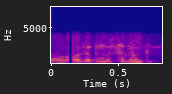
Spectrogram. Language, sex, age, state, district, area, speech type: Kashmiri, male, 30-45, Jammu and Kashmir, Bandipora, rural, conversation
